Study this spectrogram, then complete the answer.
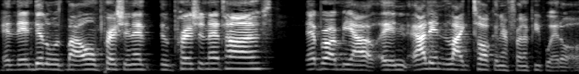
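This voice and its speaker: A woman with an American accent speaks at a very fast pace and medium pitch, with fairly even intonation. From Pontiac, Michigan, US. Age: 40s. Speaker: mental health advocate. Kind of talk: interview.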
